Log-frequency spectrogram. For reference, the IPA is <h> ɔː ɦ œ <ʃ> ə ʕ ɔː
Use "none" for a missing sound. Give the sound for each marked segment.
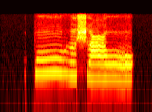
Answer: p, ʃ

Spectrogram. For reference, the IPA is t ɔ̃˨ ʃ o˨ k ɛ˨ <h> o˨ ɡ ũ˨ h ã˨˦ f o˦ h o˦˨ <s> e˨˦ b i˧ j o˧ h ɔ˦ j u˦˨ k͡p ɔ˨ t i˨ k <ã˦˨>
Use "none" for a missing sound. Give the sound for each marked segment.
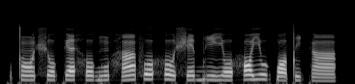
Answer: h, ʃ, ã˨

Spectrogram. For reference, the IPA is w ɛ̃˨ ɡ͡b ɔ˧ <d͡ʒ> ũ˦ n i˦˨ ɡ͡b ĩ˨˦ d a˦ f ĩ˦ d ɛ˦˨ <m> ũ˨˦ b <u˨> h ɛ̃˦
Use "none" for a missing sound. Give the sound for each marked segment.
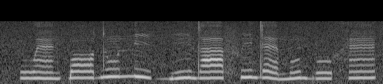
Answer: d, m, u˧

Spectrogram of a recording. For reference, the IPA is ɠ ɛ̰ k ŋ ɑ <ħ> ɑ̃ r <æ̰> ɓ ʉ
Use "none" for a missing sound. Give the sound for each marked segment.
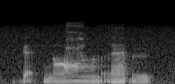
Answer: ʕ, æ

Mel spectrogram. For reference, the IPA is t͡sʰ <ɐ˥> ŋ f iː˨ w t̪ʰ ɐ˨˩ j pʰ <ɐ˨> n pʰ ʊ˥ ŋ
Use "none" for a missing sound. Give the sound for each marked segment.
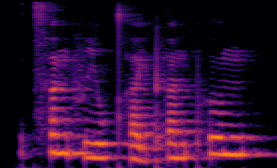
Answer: ɐ˥, ɐ˧

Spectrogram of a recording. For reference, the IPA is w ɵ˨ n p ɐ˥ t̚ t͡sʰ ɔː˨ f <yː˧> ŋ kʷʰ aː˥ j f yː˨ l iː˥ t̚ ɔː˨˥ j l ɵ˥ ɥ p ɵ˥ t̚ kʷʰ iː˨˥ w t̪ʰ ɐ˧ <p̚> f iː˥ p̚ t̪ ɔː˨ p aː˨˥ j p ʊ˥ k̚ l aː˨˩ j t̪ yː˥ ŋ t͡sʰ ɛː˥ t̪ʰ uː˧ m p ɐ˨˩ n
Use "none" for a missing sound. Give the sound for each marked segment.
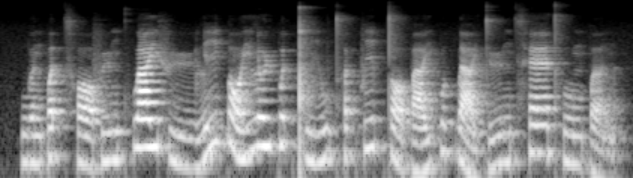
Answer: yː˧, k̚

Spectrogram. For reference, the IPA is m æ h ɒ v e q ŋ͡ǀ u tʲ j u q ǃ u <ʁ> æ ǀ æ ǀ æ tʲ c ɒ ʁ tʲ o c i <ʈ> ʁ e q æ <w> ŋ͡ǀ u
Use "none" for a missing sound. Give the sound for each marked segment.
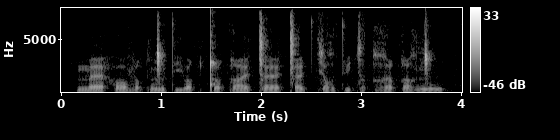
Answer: q, q, ʁ

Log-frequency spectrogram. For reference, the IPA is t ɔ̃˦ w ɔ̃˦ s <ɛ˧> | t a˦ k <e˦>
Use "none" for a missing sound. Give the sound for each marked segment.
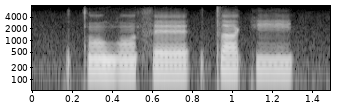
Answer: ɛ˦, i˦

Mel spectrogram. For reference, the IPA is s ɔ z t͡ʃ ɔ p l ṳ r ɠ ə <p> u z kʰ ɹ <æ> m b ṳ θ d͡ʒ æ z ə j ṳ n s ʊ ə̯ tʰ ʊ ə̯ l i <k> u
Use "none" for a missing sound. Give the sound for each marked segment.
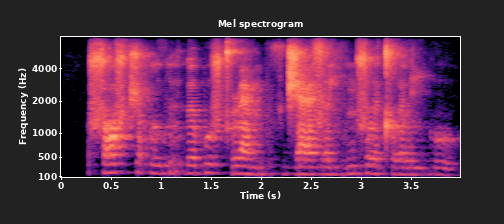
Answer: p, æ, ɠ

